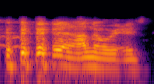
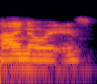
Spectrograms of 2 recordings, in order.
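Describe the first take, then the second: First: Slow, amused, laughing through I know who it is; laughing knowingly. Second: Said in the usual way. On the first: Real, not acted. Teasing a fan in chat, laughing.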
